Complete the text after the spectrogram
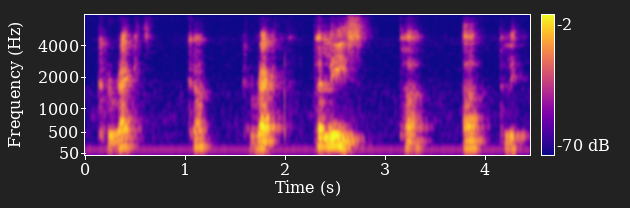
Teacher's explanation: حاولوا تقاوموا الرغبة في في نطق حرف الأو انطقاء أقرب للأي أكثر منها أو، يعني ما هيش correct يعني الفم ما يدورش شوار، يعني your lips don't make a circle, they stay open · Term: schwa sound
